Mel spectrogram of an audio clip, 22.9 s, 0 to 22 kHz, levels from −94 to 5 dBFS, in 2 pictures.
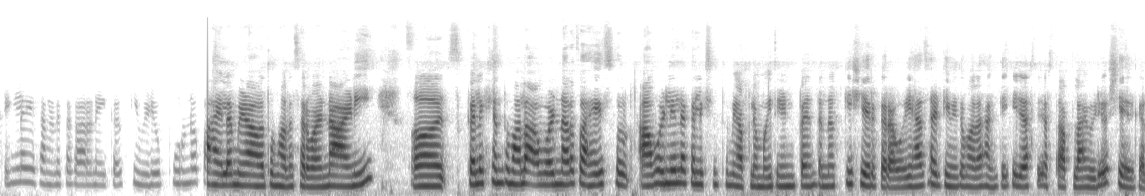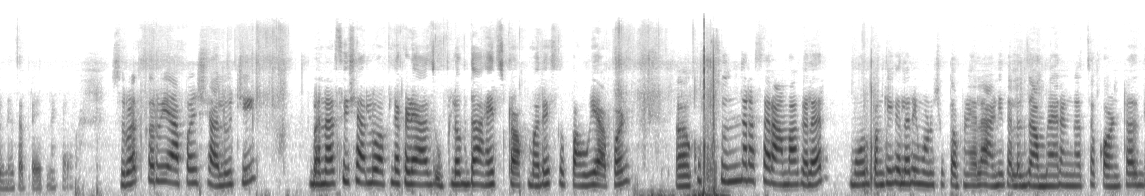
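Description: The signal path likely lost the wanted audio while the chain after the break stayed live, an audio dropout to a faint residue already under way when the clip begins. Until 2.07 s only a faint leak about 25 dB down remains, before the sound abruptly returns.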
